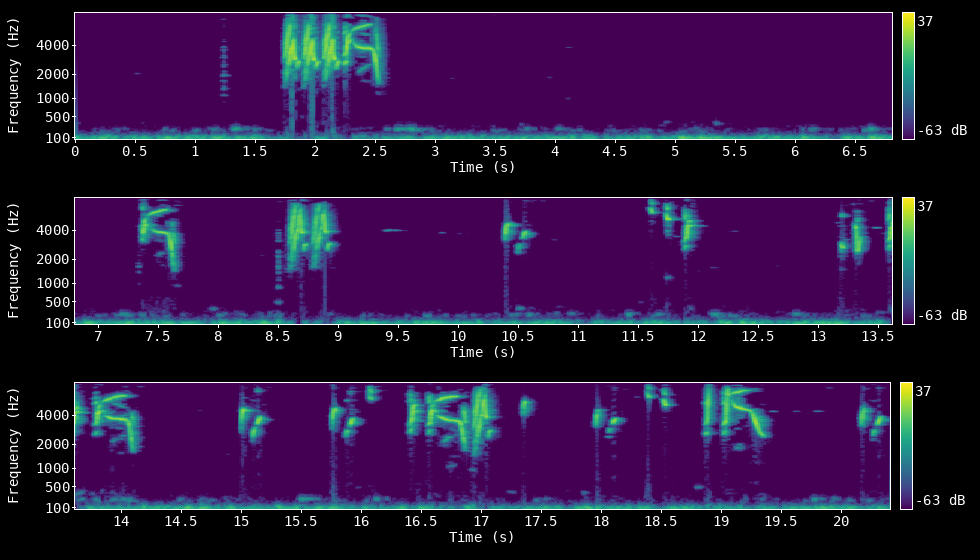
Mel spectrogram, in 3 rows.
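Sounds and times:
low background hum: 0:00.0 - 0:20.4
European goldfinch twittering: 0:01.8 - 0:02.6, 0:07.3 - 0:07.7, 0:08.5 - 0:09.0, 0:10.4 - 0:10.6, 0:11.6 - 0:12.1, 0:13.2 - 0:14.2, 0:15.0 - 0:15.2, 0:15.8 - 0:17.4, 0:18.0 - 0:19.4, 0:20.2 - 0:20.4.

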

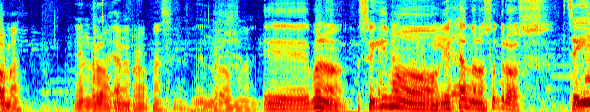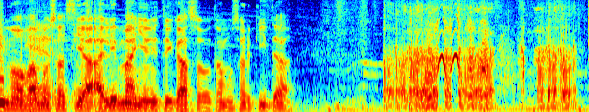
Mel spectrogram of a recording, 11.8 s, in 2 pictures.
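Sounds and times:
speech: 0:00.0 - 0:08.9
horse whinnying: 0:09.7 - 0:11.7.

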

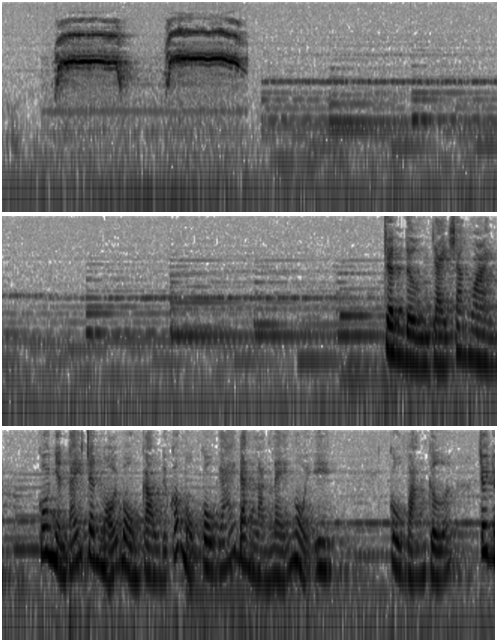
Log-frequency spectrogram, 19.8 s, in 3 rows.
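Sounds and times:
woman's terrified scream: 0:00.7 - 0:03.3
speech: 0:11.7 - 0:17.7, 0:18.4 - 0:19.7.

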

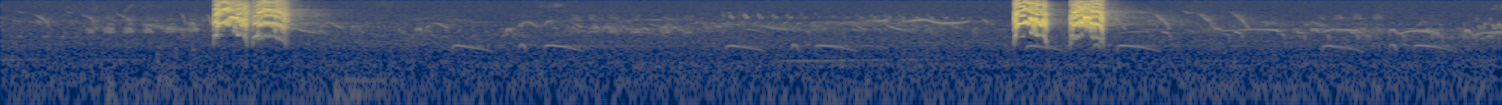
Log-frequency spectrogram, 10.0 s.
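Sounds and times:
cactus parakeet giving harsh scratchy screech calls: 0:01.5 - 0:02.0, 0:06.8 - 0:07.5.

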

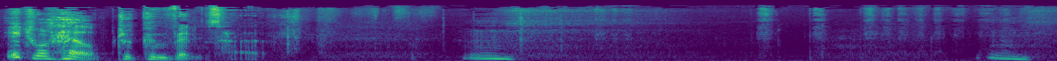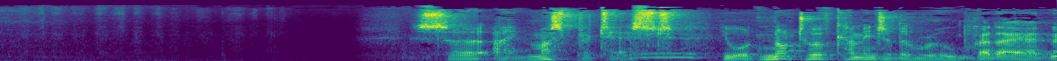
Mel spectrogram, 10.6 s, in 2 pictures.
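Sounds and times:
speech: 0:00.0 - 0:01.6, 0:02.3 - 0:02.8, 0:04.9 - 0:05.3, 0:07.4 - 0:10.5
pen scratching on paper writing a letter: 0:03.8 - 0:06.8.

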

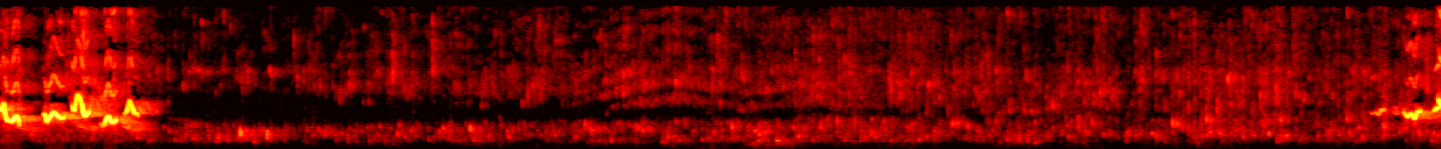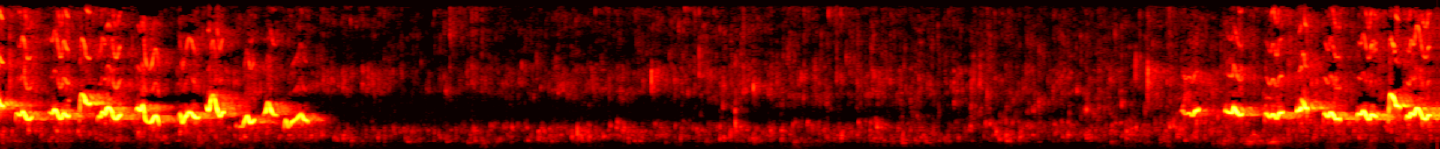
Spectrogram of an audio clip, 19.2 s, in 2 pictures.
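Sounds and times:
ultramarine grosbeak warbled phrase: 0:00.0 - 0:01.0, 0:09.2 - 0:11.8, 0:17.5 - 0:19.2.

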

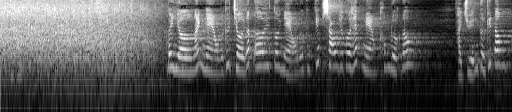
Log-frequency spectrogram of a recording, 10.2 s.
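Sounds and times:
audience applause: 0:00.0 - 0:03.3
speech: 0:03.4 - 0:08.4, 0:09.1 - 0:10.2.

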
